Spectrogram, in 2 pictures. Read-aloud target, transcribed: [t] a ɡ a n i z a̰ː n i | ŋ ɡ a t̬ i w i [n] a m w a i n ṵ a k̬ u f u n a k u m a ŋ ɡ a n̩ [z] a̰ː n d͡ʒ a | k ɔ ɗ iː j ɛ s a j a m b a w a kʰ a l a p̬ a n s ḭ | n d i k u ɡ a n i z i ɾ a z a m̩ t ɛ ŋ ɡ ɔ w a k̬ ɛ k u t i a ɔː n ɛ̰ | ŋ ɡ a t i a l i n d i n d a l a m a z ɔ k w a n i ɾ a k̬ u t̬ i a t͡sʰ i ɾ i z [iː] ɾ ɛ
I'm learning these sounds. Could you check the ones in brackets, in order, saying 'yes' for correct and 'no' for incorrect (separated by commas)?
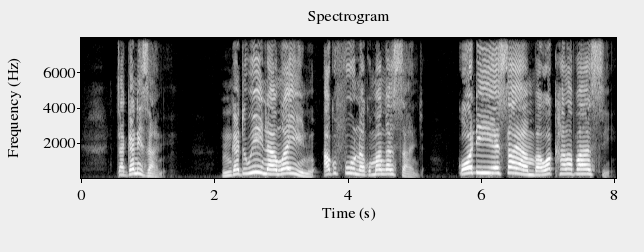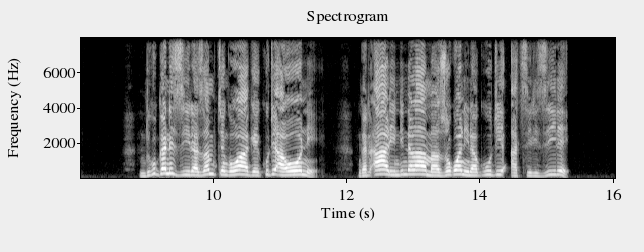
yes, yes, no, yes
